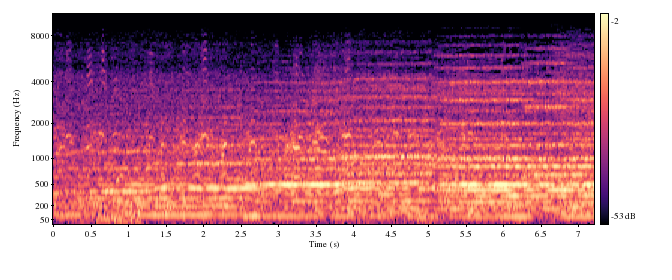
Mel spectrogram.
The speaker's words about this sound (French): Il est clair que les oiseaux profitent également de ce festin.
